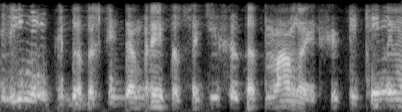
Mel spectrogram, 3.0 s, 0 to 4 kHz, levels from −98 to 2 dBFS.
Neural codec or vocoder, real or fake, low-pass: codec, 44.1 kHz, 1.7 kbps, Pupu-Codec; fake; 3.6 kHz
